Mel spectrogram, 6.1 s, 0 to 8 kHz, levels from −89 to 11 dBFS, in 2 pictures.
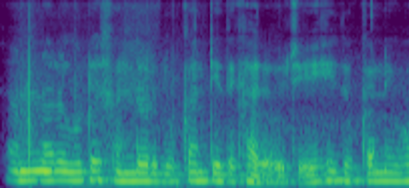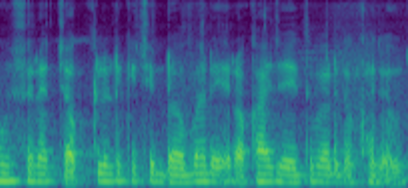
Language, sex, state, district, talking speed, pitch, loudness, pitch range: Odia, male, Odisha, Nuapada, 165 wpm, 125 Hz, -17 LUFS, 120-130 Hz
